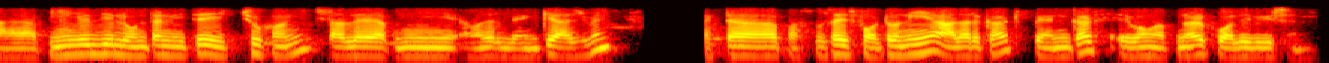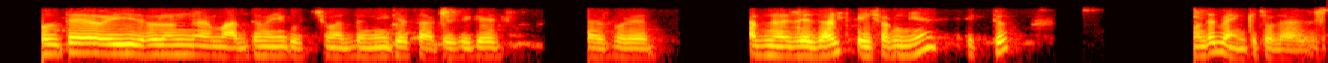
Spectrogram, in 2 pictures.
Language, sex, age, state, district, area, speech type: Bengali, male, 30-45, West Bengal, Kolkata, urban, conversation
